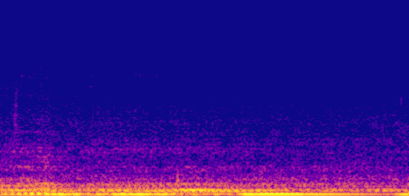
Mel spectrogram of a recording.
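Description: A loud, low rumble that swells about two and a half seconds in and eases near the end.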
